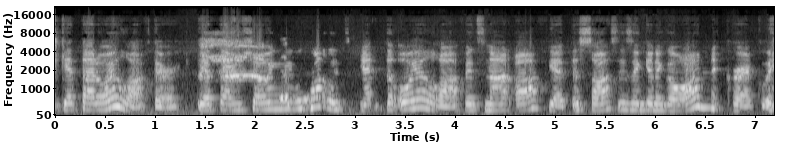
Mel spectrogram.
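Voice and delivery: ordinary talk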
